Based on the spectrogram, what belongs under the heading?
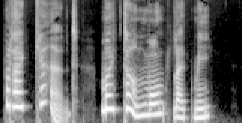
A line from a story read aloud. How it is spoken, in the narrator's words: said Tass, sighing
